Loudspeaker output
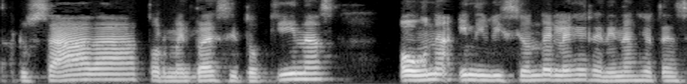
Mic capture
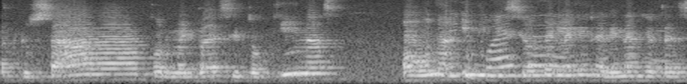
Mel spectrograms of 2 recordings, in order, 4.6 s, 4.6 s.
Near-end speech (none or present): present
